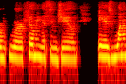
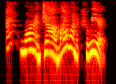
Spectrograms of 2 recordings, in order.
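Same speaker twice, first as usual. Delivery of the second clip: mock bold, high, ringing shout; 6 semitones higher than usual. Retelling a shout on the walk to school in seventh grade: retelling a past shout. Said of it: "And I shouted out".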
